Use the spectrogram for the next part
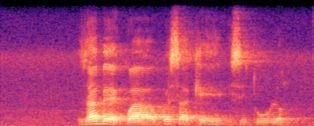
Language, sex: Xhosa, male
